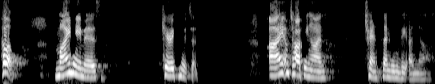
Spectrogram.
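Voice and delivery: halting, stiff put-on presenter voice; weird presenter voice. First video, a nervous speaker reads her name and title in an odd put-on voice. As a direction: read the intro haltingly, like a nervous robot. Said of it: "talking in the weirdest voice ever".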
